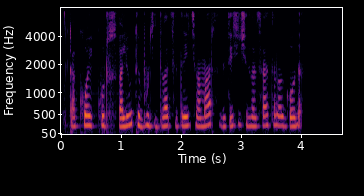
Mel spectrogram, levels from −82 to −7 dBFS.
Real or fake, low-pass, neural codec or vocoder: real; 7.2 kHz; none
